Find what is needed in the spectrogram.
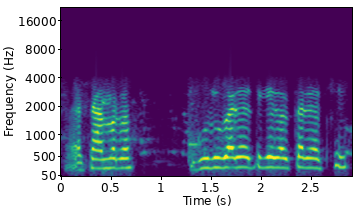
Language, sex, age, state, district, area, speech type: Odia, female, 60+, Odisha, Cuttack, urban, conversation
